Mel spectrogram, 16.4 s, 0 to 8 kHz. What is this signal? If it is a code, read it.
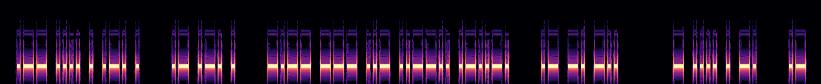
Morse code, heard as a keyed tone, about 18 wpm, 650 Hz. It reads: WHERE ARE YOU?" AND THEN A
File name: 04-Chapter-04 18 WPM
